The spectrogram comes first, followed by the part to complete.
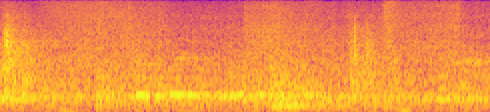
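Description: Hall ambience with faint, indistinct voices and a few light clicks and knocks of paper and handling at the tables.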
